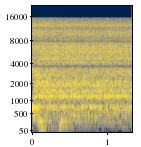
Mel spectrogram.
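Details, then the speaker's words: Toilet cistern refilling after the float is pressed down: steady, loud hiss of water rushing in through the open fill valve, the same noise heard when the cistern leaks and keeps topping up. "il se remet à niveau. Et ça fait du bruit quand ça fuit. Hein. Ça fait un petit bruit comme ça."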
